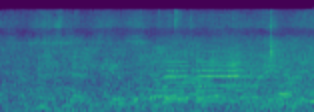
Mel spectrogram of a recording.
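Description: A steady horn tone sounds for about a second, starting about halfway in, over crowd chatter and voices.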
